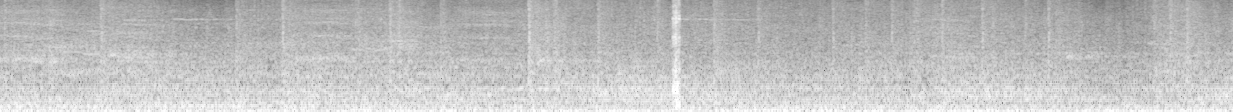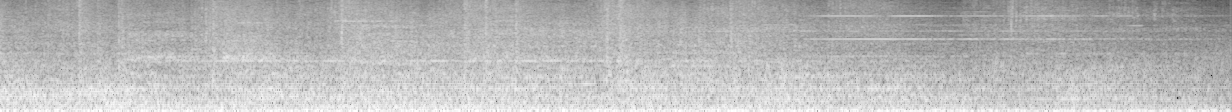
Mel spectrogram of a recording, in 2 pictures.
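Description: Creatures growl and snarl as they fight.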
